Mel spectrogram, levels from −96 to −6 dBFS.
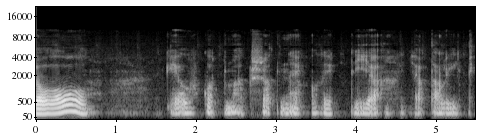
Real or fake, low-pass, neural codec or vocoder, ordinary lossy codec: fake; none; vocoder, 22.05 kHz, 80 mel bands, HiFi-GAN; none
